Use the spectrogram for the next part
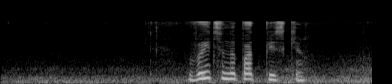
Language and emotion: Russian, neutral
